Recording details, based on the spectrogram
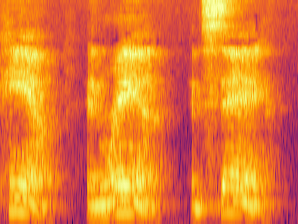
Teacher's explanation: produced with the back of the tongue actually raised higher and pushed more forward in the mouth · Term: tensed sound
